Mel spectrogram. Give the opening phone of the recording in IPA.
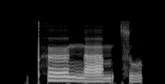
pʰ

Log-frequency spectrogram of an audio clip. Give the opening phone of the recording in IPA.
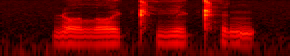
ɳ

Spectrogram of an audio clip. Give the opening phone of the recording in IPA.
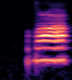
dˤ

